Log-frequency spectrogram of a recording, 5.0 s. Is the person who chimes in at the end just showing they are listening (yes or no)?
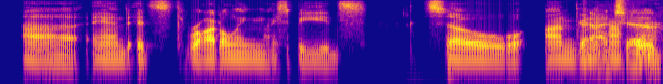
yes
